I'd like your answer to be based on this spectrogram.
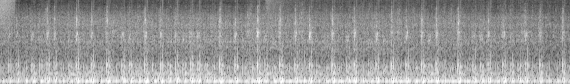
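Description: Engine of a Pro Stock drag racing motorcycle at an FIA/FIM drag racing event, a steady mid-pitched droning rumble that holds even throughout, heard from a distance and fairly faint.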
